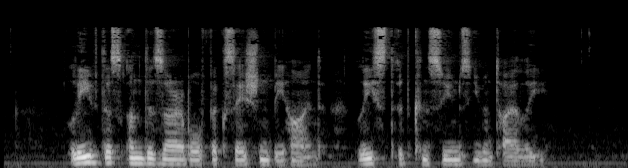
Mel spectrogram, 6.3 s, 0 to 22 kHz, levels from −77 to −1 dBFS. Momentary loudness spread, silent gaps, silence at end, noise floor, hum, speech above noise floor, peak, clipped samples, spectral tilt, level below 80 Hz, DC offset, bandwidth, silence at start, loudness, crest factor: 14 LU; none; 0.85 s; -54 dBFS; none; 32 dB; -4 dBFS; under 0.1%; -4.5 dB/octave; -52 dBFS; under 0.1%; 11.5 kHz; 0.7 s; -23 LUFS; 20 dB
